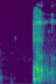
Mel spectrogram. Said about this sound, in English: Yeah. I think I'm going to burp.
